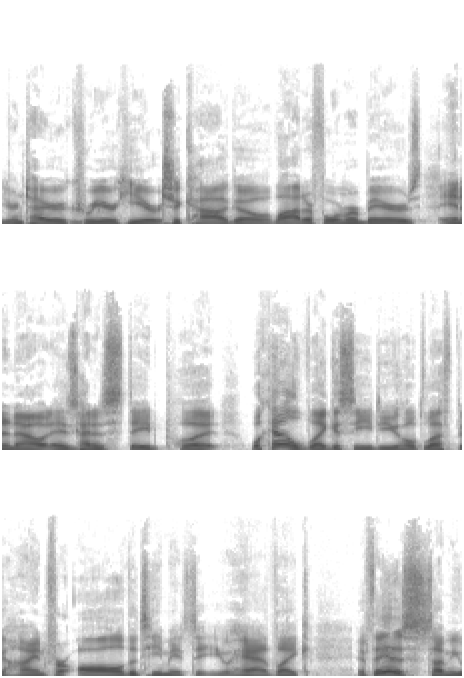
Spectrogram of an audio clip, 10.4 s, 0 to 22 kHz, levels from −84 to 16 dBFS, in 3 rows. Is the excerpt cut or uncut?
cut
